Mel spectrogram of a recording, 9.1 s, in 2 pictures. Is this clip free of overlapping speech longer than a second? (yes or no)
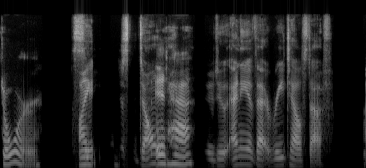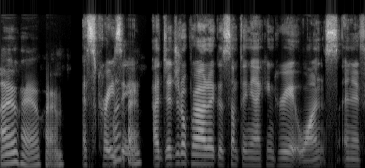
yes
